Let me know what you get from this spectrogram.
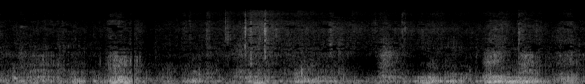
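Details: Lions of Thornybush's prides, April 2025, clashing with buffalo that chase them off after a hunt; deep, rough growling roars come in low bursts about once a second, over rustling and trampling.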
